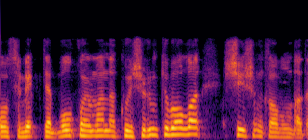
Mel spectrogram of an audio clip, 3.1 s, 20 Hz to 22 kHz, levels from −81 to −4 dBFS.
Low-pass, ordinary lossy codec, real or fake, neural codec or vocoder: 7.2 kHz; Opus, 24 kbps; fake; codec, 24 kHz, 0.9 kbps, WavTokenizer, medium music audio release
